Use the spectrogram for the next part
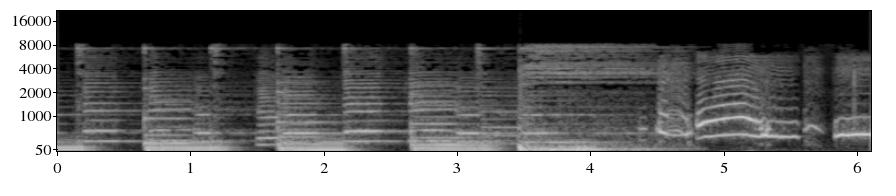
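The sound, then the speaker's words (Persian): A short bright musical jingle of repeated chords gives way to a baby crying loudly, with wavering, rising-and-falling wails in the last couple of seconds, in a scene of a radio play. “گوشایم کز شد آرام کو بچه گریان که دستا ما خراب کرد.”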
